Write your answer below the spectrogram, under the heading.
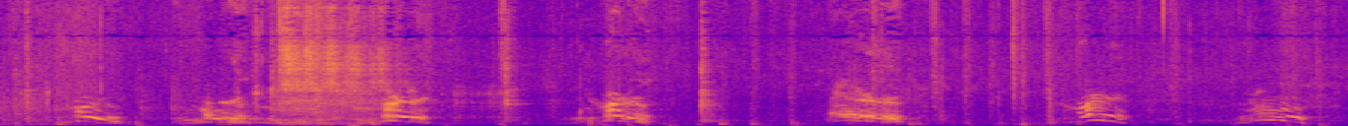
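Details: Captive-born Siberian lynx in the morning gives a run of wavering, nasal mewing calls, each rising then falling, about every one to two seconds, over people talking in Russian.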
